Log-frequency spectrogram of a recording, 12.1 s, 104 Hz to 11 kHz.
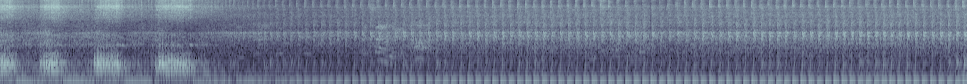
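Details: Suzuki Vinson 500 quad, single cylinder, coolant blown out of the cylinder and initially would not crank: idles with a steady thump about three times a second and a sharp tap on each beat; owner suspects a knock from coolant, not confirmed.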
